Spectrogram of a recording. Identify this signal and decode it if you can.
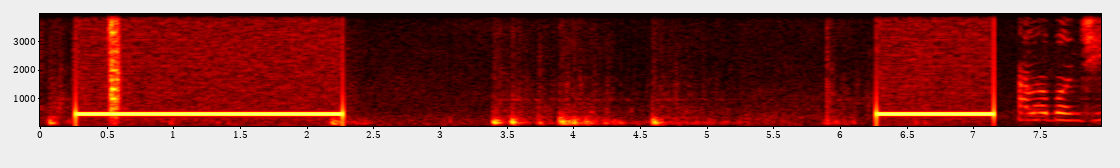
Ringback tone (North America), 440 + 480 Hz.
